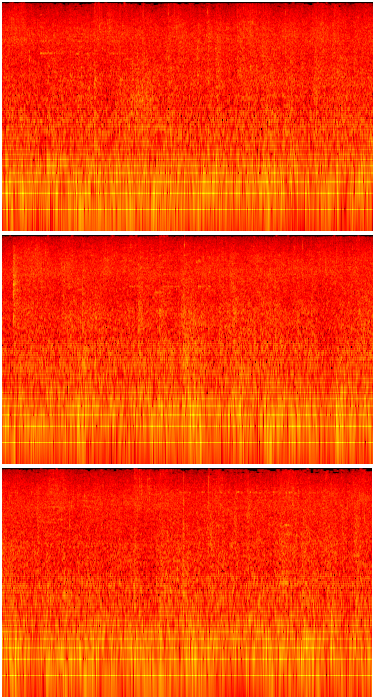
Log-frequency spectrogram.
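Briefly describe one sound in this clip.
A carousel turns with a low rumble.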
